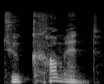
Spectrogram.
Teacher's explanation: the stress on that verb should be on the first syllable, to comment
